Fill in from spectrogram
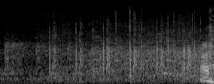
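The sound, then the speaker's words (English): An audience applauding, a dense, steady patter of many hands clapping at moderate loudness, swelling slightly toward the end where a brief voice cuts in. “I don't know if that's clap-worthy.”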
